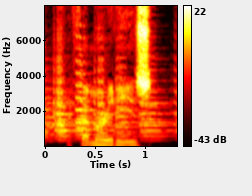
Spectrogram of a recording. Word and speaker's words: ephemerides: At least today, NASA has ephemerides tables just available on the internet. Ephemerides, E-P-H-E-M-E-R-I-D-E-S.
